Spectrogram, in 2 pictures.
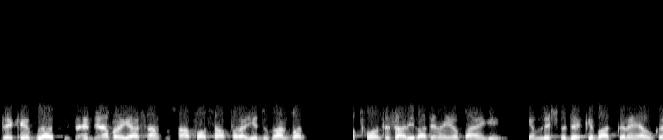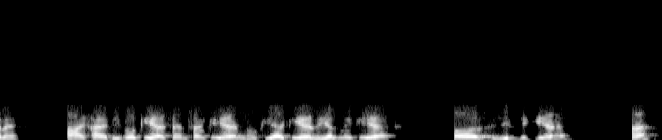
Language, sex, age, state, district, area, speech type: Hindi, male, 60+, Uttar Pradesh, Mirzapur, urban, conversation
